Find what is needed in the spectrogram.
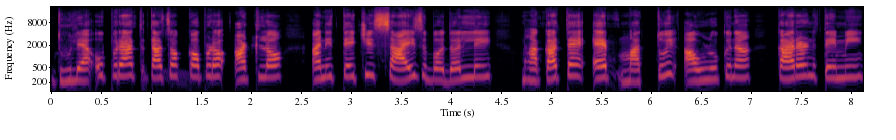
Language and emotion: Goan Konkani, neutral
